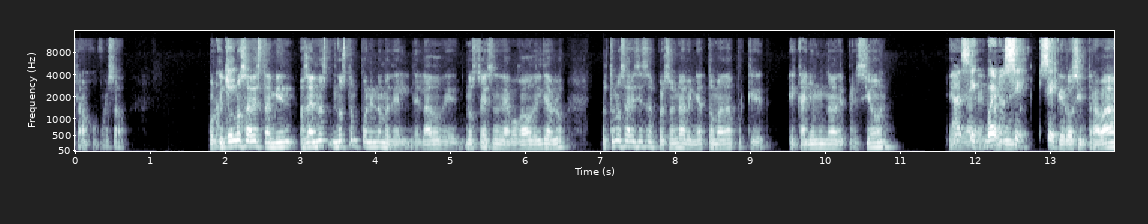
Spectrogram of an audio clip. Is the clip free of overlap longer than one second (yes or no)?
no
